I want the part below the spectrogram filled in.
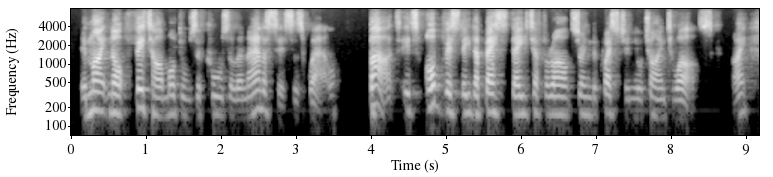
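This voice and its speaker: A man with a British accent talks at a fairly high pitch and a moderate pace. The sound is dry and close with no echo, over a quiet background. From Britain. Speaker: professor. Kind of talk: lecture. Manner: conversational, some false starts.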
